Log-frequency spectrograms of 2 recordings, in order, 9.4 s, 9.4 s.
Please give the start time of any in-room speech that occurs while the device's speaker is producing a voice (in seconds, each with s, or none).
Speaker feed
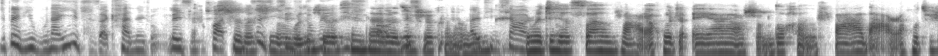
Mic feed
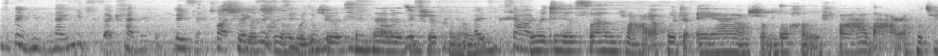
2.4 s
